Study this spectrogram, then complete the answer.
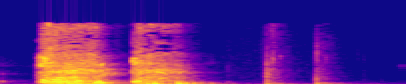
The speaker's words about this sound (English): I have to cough, excuse me.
